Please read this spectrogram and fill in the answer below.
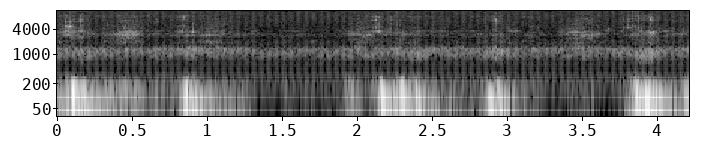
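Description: Faint, dull thumps of computer keys being pressed: a few spaced about a second apart, then a quicker run of typing near the end. A low steady electrical hum runs underneath.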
